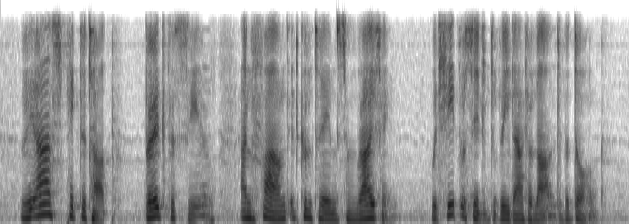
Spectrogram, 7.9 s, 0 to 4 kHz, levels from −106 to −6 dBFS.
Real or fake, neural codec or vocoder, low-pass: fake; codec, 44.1 kHz, 1.7 kbps, Pupu-Codec; 3.6 kHz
